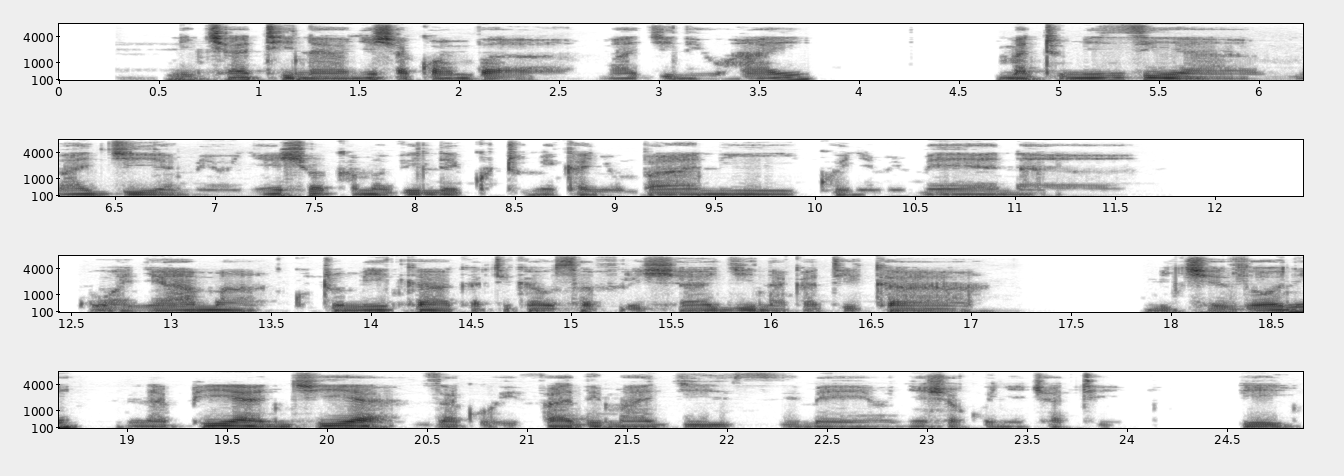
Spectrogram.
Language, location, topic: Swahili, Kisumu, education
